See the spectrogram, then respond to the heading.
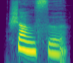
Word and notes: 上司: shàng si

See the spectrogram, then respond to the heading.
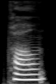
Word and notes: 旁: páng

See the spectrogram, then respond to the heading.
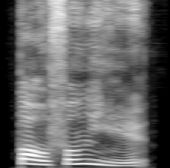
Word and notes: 暴风雨: bào fēng yǔ

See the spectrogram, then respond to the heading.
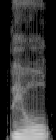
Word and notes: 流: liú

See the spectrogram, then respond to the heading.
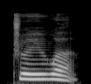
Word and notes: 追问: zhuī wèn

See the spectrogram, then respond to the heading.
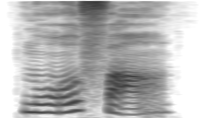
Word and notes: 模仿: mó fǎng

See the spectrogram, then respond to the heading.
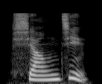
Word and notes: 详尽: xiáng jìn

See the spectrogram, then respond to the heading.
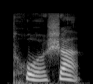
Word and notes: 妥善: tuǒ shàn

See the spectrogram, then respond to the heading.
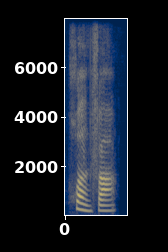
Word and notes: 焕发: huàn fā

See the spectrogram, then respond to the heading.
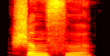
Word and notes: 生死: shēng sǐ

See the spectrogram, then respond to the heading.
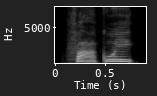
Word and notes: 法规: fǎ guī

